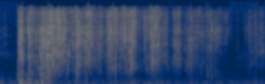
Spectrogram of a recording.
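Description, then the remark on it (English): Loud crinkling and crunching of paper being crumpled into a ball, a dense burst of crackles that continues for a couple of seconds before easing off. “You think everybody was able to tell that was me crumpling up paper?”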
